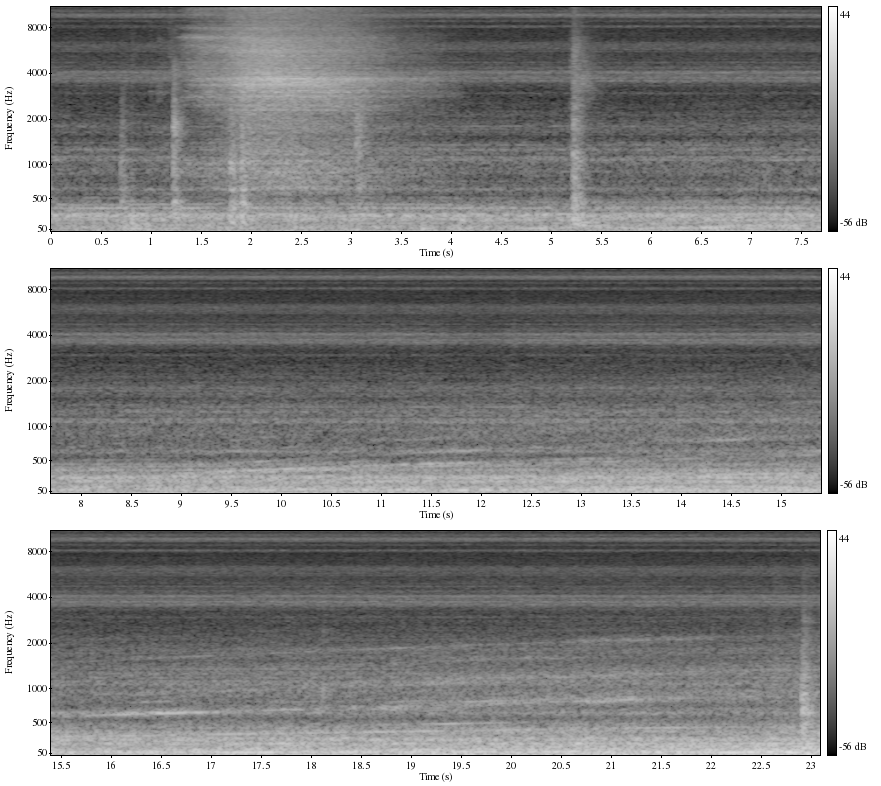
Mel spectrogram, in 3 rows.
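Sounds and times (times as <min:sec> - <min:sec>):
low train rumble: 0:00.0 - 0:23.0
air hiss: 0:01.2 - 0:04.6
rising motor whine: 0:01.4 - 0:04.2.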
